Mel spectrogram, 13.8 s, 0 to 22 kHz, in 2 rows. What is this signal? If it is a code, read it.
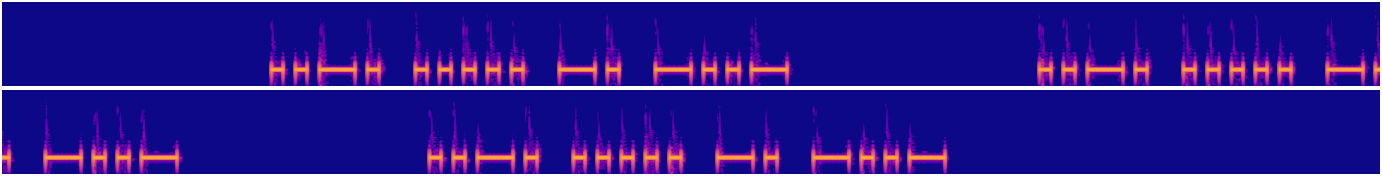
Morse code, heard as a keyed tone, about 19 wpm, 700 Hz. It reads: F5NX F5NX F5NX
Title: DXCC-100 Call Signs - 4 Characters - Repeated 3x - 20wpm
